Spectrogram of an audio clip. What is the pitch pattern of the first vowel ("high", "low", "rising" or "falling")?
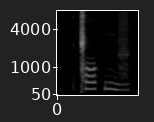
high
